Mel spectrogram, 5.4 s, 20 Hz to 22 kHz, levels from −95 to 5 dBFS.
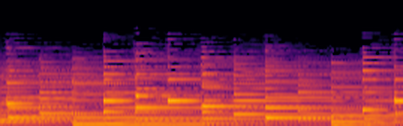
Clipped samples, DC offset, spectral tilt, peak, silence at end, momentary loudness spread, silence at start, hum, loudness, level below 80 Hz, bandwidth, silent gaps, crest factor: under 0.1%; under 0.1%; -9.5 dB/octave; -6 dBFS; 0 s; 4 LU; 0 s; none; -22 LUFS; -50 dBFS; 6.4 kHz; none; 16 dB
